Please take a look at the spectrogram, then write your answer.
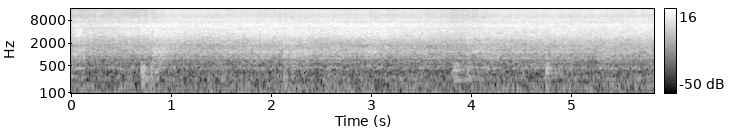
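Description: Onions with a 50-50 garlic and ginger paste frying over fairly high heat in a pan, giving a loud, steady broadband sizzle and hiss throughout with a few faint stirring scrapes.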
